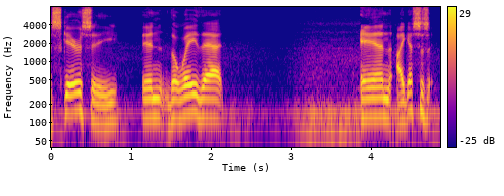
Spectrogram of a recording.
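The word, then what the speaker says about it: Ayn: in the way that and I guess this a yn is pronounced an an rand describes in the quote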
